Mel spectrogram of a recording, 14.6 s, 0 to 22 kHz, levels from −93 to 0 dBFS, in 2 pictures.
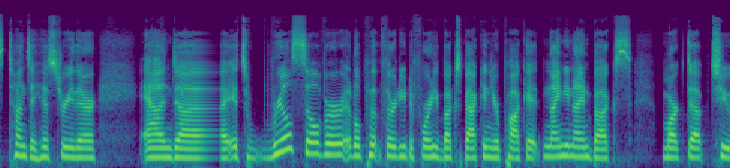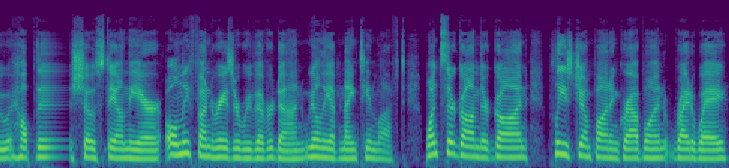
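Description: Call audio freeze at 1.95 s, after "of history there and", and again at 7.73 s, after "marked up to help". In each case the sound stretches into a fading buzz or hiss for about a quarter second (254 ms, then 279 ms) and then resumes unchanged with "it's real silver" and "show stay on the". The likely cause is delayed packets emptying the jitter buffer. Nothing is lost, but the stream ends up later.

Jitter buffer speed-up from 12.77 to 14.57 s, after "they're gone they're gone". The buffer had built up excess delay, so the receiver repeatedly cut short slices of one or a few pitch periods, removing around 150 ms in total. The speech runs at about 108% speed with unchanged pitch and sounds hurried.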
